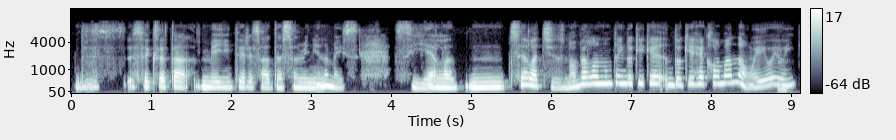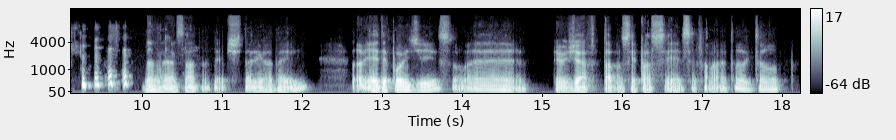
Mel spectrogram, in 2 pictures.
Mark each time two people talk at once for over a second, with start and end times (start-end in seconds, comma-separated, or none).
none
